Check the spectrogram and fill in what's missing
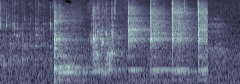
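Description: Buttermilk drips and trickles through a strainer in a series of about five short, fairly loud splashing bursts with brief pauses between them, close by, and no talking.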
